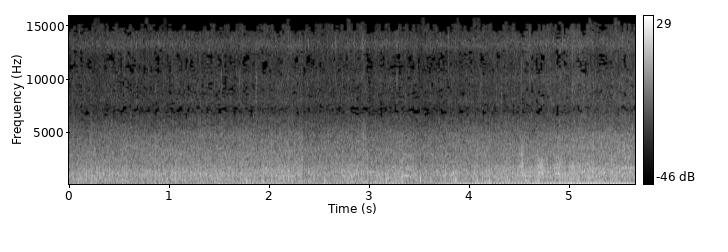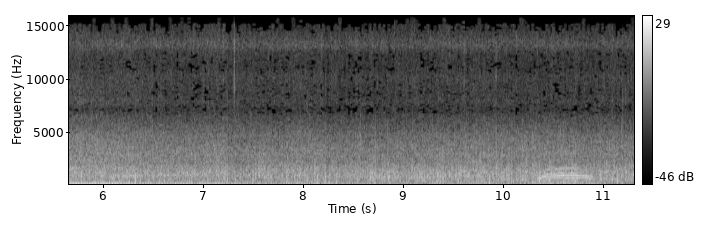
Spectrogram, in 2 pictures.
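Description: Heavy rain falling steadily on a paved road and roadside plants. A small motorcycle engine runs past in the middle and fades away.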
